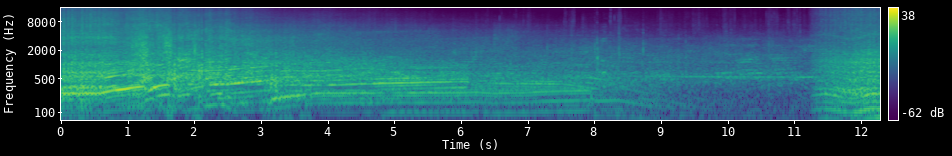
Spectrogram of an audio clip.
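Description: A drag racing car's V8 engine roars away at full throttle and fades into the distance.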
